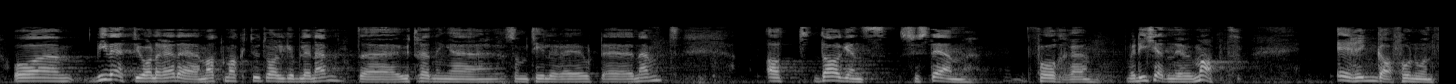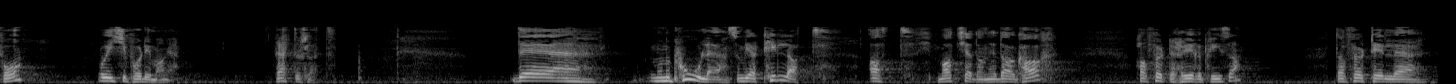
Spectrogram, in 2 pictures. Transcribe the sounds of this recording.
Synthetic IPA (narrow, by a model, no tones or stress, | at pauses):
ʔɔʋɪʋeːt̪jʊɑləɾeːd̪əmɑːt̪mɑkt̪ʉːt̪ʋɑlɡəblɪnɛʋnt̪ʉːt̪ɾeːd̪nɪŋəsɔmt̪ʰiːlɪəɾəæɑɾjʊʈːɛnɛʋnt̪ | ʔɑt̪d̪ɑːɡənsːʏst̪eːm | fɔɾʋæɖiːçed̪n̩ɪmɑːt̪ | ɛɾɪɡːɑfɔɾnuːənfoː | ɔɪçːəfɔɖɪmɑŋːə | ɾɛt̪ːɔʂɭɛ̰t̪ː | d̪ɛ | mʊnʊpʰuːləsɔmʋɪhɑʈʰɪlːɑt̪ːɑt̪mɑːt̪çeːd̪ɑnəɪd̪ɑːɡhɑːɾ | hɑːɾføːʈ̚t̪ːɪlɦœʏɾəpʰɾiːsɑ | d̪̥ɛhɑɾføːʈ̚t̪ɪl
